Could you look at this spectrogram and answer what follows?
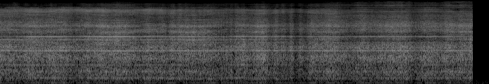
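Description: A power drill polishing a car headlight whirs steadily and continuously for several seconds with a grinding, rubbing hiss, then cuts off abruptly at the end.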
